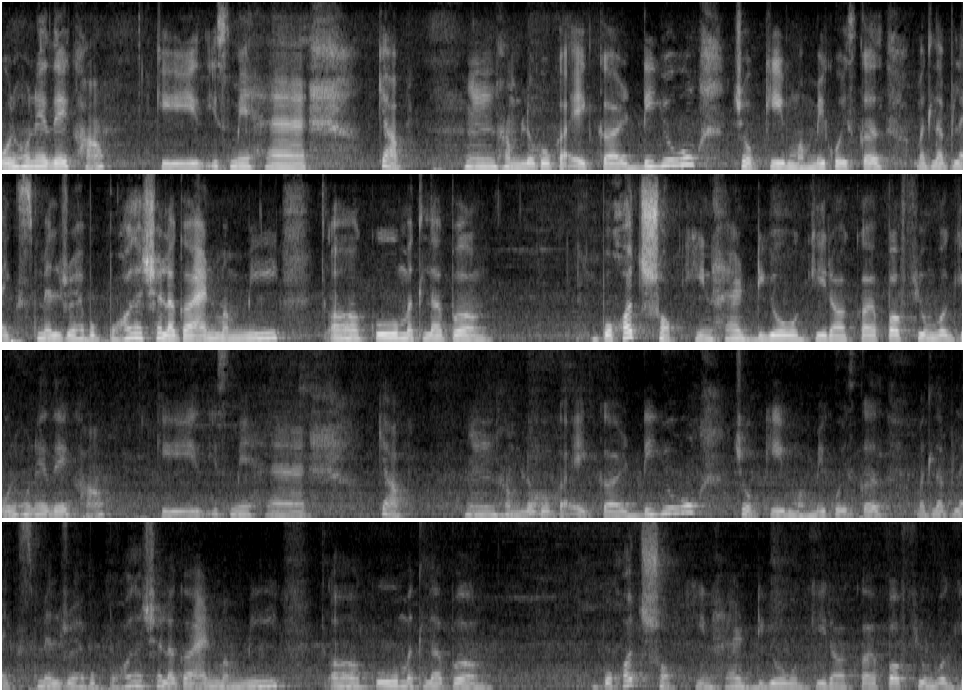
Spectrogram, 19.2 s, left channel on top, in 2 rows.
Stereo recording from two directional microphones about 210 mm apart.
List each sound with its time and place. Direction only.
0.0 s a woman's voice: 45° left (ahead or behind)
15.6 s a woman's voice: 40° left (ahead or behind)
